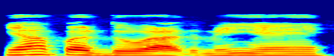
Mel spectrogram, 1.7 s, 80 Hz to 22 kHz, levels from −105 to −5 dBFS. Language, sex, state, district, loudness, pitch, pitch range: Hindi, male, Bihar, Lakhisarai, -17 LUFS, 145 Hz, 140-175 Hz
